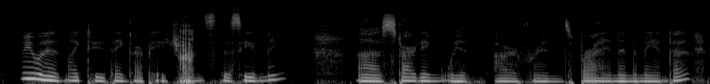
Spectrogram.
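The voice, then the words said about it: Sleepy, drowsy slow voice. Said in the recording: “The sleepy time voice? ... You're going to put me to sleep.”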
